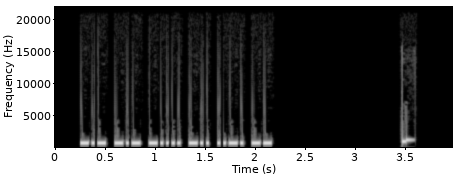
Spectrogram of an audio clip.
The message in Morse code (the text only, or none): KK6DFM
